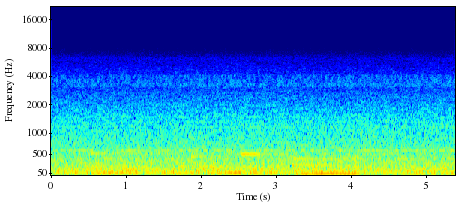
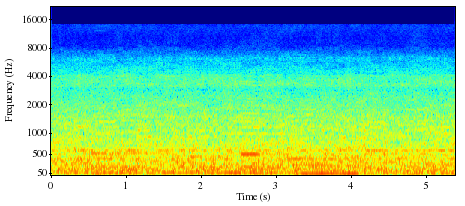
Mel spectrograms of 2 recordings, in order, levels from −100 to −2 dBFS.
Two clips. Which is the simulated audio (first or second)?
second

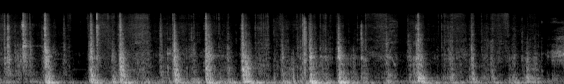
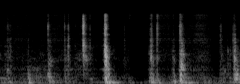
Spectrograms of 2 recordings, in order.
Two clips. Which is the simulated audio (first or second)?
second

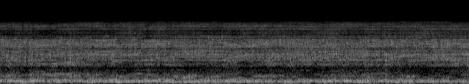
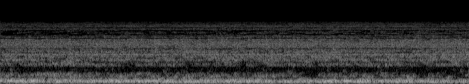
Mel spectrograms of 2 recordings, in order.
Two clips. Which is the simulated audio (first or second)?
first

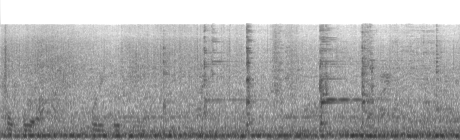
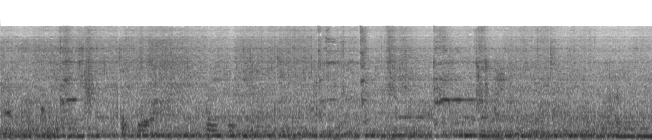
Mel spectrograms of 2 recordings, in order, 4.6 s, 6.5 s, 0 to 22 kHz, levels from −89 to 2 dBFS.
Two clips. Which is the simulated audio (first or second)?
second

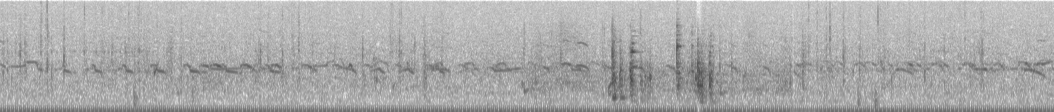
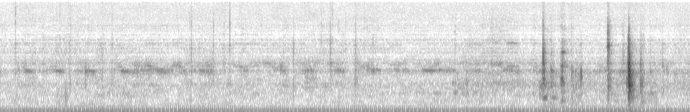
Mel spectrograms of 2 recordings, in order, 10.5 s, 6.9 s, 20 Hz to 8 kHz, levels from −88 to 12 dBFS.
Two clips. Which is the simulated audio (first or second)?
second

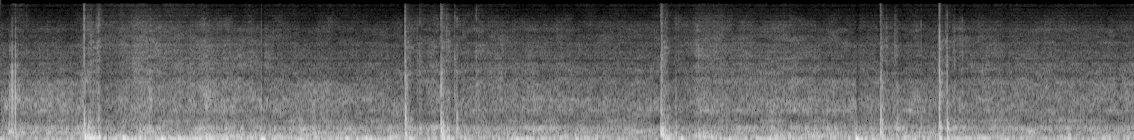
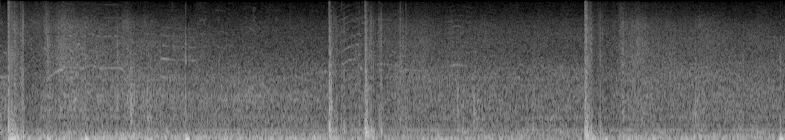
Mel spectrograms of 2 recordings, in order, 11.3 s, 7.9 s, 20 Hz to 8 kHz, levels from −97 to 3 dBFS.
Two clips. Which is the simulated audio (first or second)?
first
